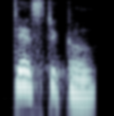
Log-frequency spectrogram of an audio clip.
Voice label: "testicle", Indian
